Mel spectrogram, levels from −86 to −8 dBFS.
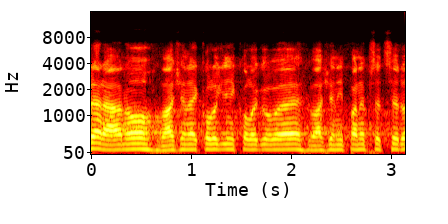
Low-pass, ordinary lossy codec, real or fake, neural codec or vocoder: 7.2 kHz; Opus, 16 kbps; real; none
